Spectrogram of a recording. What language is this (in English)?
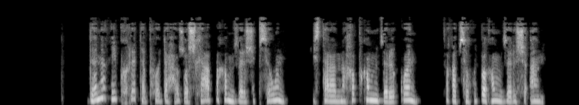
Kabardian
